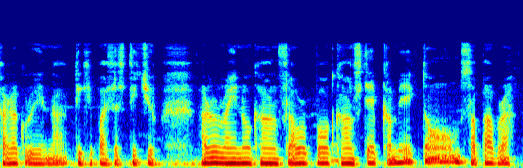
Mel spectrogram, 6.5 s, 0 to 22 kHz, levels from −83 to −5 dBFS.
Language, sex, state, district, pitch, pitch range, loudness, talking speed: Nagamese, male, Nagaland, Kohima, 115 Hz, 105-120 Hz, -15 LUFS, 175 wpm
